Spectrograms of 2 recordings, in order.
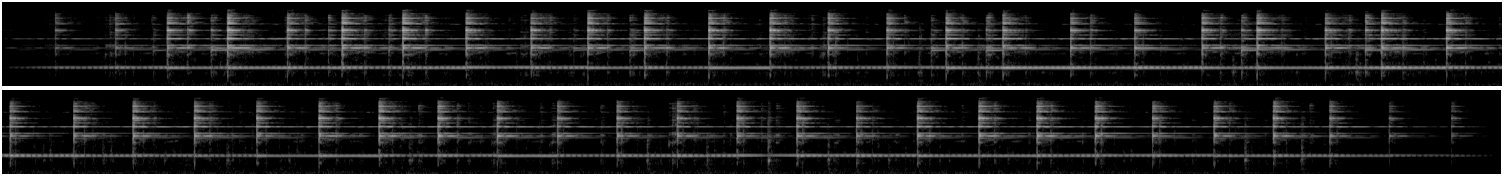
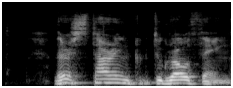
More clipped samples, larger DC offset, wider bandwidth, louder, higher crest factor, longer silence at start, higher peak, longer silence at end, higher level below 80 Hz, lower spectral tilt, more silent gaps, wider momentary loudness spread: neither; neither; first, 16 kHz vs 12.5 kHz; second, -23 LUFS vs -17 LUFS; first, 26 dB vs 16 dB; second, 0.35 s vs 0.55 s; about the same, 0 dBFS vs 0 dBFS; first, 0.35 s vs 0 s; second, -74 dBFS vs -58 dBFS; second, 5.5 dB/octave vs -6.5 dB/octave; neither; first, 16 LU vs 7 LU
